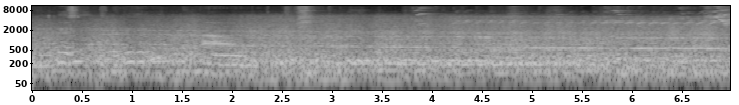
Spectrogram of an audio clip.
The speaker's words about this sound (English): And once this plane goes over,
